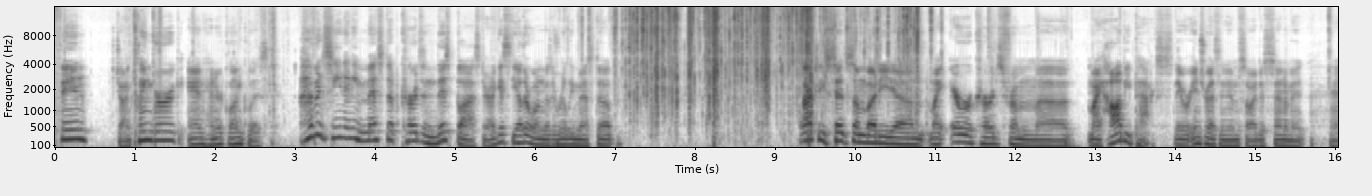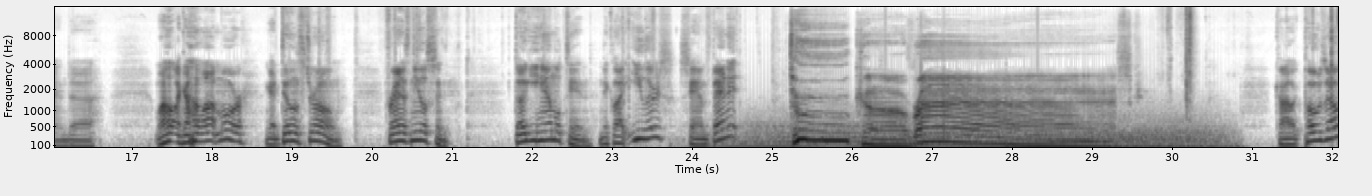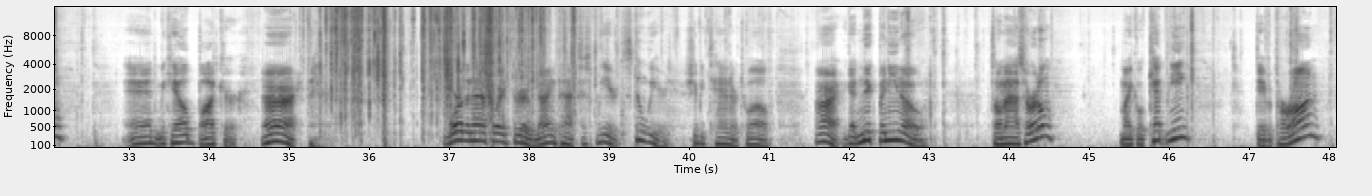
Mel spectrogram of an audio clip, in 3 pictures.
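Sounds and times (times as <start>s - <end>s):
foil wrapper tearing and crinkling: 6.9s - 11.0s, 35.2s - 38.9s
heavy distorted bass rumble: 23.6s - 30.9s
person holding long call: 23.8s - 30.8s.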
